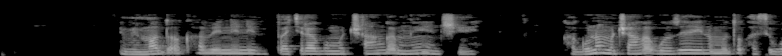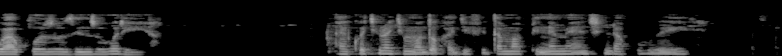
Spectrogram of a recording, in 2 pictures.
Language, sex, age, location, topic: Kinyarwanda, female, 25-35, Musanze, government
